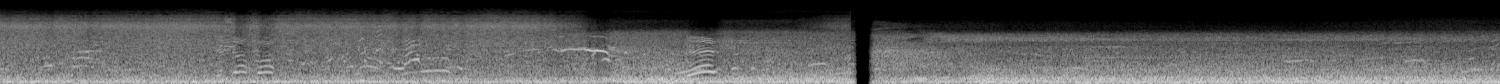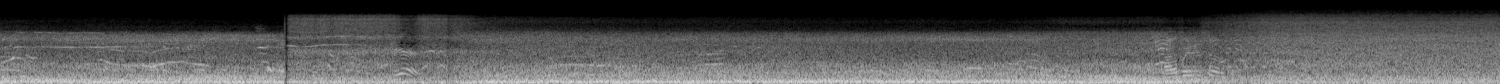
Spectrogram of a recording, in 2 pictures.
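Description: Loud, steady rush of a waterfall at Niagara, Bridal Veil Falls, pouring down close by, with spray and wind buffeting the microphone and people's voices calling out over it. The sound drops out for an instant about nine seconds in.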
